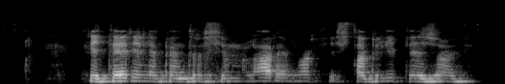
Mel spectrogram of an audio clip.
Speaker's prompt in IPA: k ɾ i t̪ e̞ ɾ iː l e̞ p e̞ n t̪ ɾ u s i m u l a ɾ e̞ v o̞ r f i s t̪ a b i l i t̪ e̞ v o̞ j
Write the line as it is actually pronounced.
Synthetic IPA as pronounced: k ɾ i t̪ e̞ ɾ iː l e̞ p e̞ n t̪ ɾ u s i m u l a ɾ e̞ v o̞ r f i s t̪ a b i l i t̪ e̞ ʒ o̞ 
